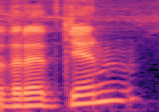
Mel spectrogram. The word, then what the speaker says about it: Dredgen: Se pronuncia Dredgen. Eres el primero que lo dice bien. Ah, muchas gracias. Es que leí Dredge y luego dije, ah, chinga, no hay una N, se diría Dredgen.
